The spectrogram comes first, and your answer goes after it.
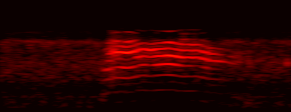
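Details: A domestic cat gives a single drawn-out meow lasting about half a second, harmonic and slightly falling at the end, with quiet room background and a person's voice around it.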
